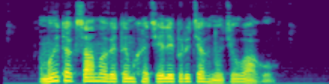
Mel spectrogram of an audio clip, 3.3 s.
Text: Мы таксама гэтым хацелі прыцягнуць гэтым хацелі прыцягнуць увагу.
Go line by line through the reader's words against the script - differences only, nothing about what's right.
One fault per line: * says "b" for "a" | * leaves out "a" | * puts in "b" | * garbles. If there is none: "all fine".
* leaves out "гэтым хацелі прыцягнуць"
